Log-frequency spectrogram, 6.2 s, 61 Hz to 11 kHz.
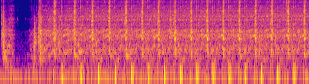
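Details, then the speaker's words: Murray Select 30-inch riding mower, start attempt before repair, on a battery pack: steady starter chug about three turns a second with no firing or catch; turns over but won't start, carburetor to be checked next. "Okay. Uh, I wanted to see if it would do something. At least it turns over."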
